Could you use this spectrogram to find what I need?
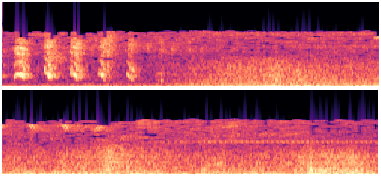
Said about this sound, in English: a storm is approaching. Great black clouds seethe and swirl as flashes of lightning brightens the horizon and thunder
